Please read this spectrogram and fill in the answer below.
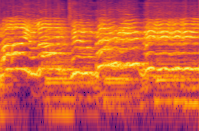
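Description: A small group of performers singing together in close harmony, a woman's voice clear among them, with the held notes changing pitch every half second or so.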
